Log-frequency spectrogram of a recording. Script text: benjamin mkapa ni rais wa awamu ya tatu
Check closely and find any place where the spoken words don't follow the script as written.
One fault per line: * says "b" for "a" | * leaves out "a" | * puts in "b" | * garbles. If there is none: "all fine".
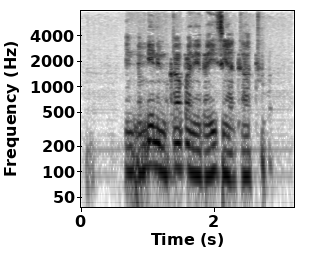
* leaves out "wa awamu"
